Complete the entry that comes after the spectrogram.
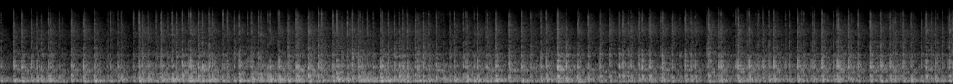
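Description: Fingertips and nails rapidly tap and scratch the glossy dark cover of a large, solid hardcover cookbook with white edges, resting on a wooden table. The result is a dense, steady stream of quick, dull taps and scratchy rustles with a woody low-mid body and little bright top end, holding an even level throughout.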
